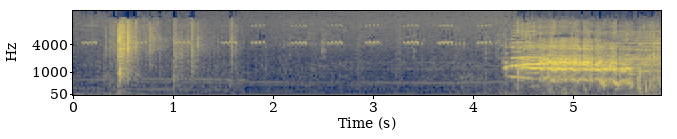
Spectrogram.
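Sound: horse neighing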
